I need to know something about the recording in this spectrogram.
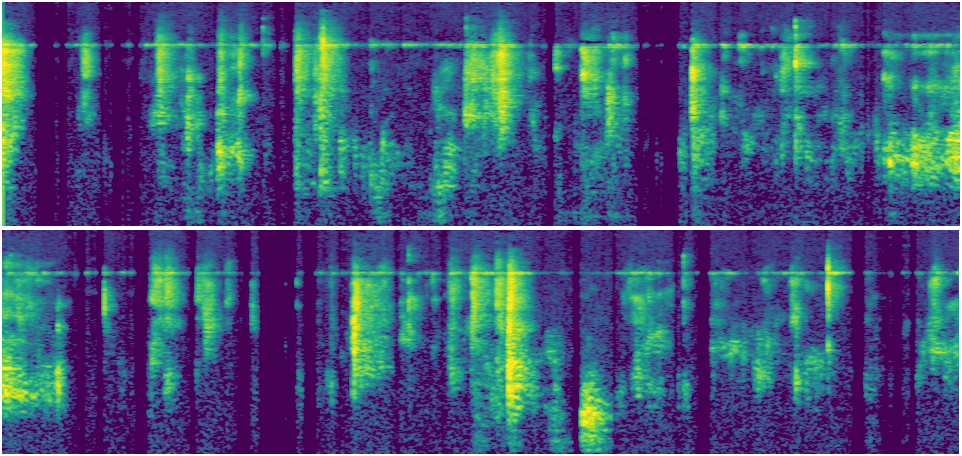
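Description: A baby monkey suckles softly.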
